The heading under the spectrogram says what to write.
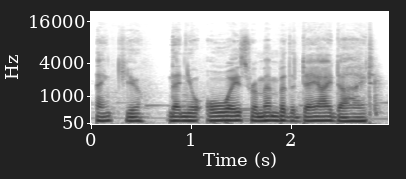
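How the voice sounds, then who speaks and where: A man's voice: fairly low pitch, moderate pace, faint music behind. A man chatting casually on a stream, laughing often and brushing off praise. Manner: laughs often, self-deprecating, lively.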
